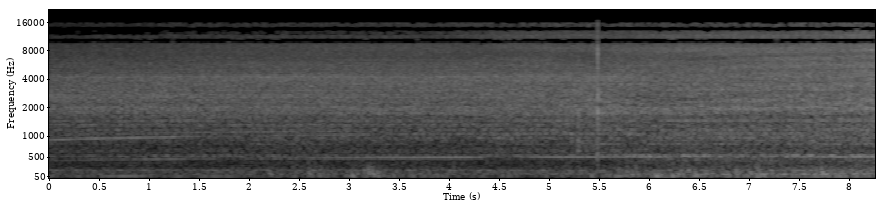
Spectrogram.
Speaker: wow that sounds sweet that is sweet as a nut let's hear the whistling inside God that is very quiet hardly any vibrations on it I know it's empty but still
